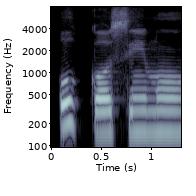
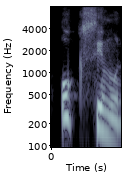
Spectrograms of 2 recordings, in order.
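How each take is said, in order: First: Slow "ওকসিমু", ক echoing as a rounded o; rounded qalqalah. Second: "উকসিমু" with ক run straight into স; without qalqalah. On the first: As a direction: bounce the ক in "ওকসিমু" with round lips. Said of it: "গোল হলো". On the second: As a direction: say "উকসিমু" quickly joined, no bounce. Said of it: "উকসিমু না". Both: Shown as a demonstration.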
